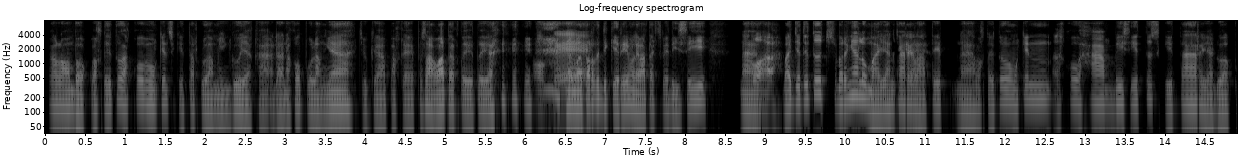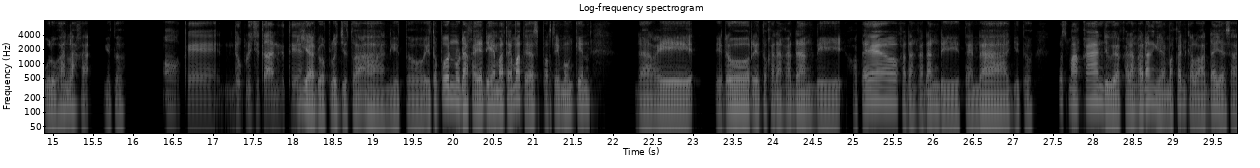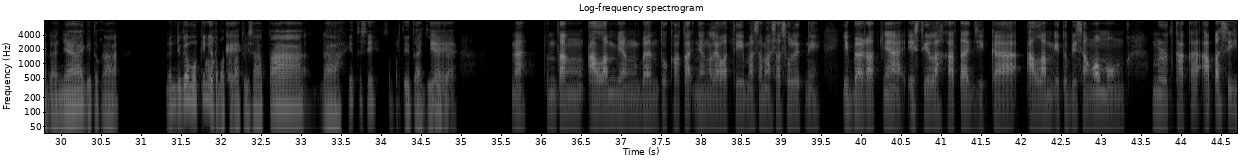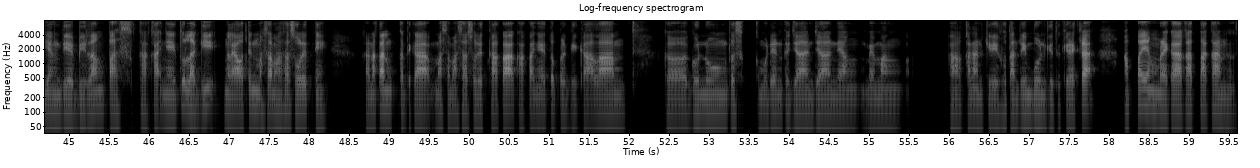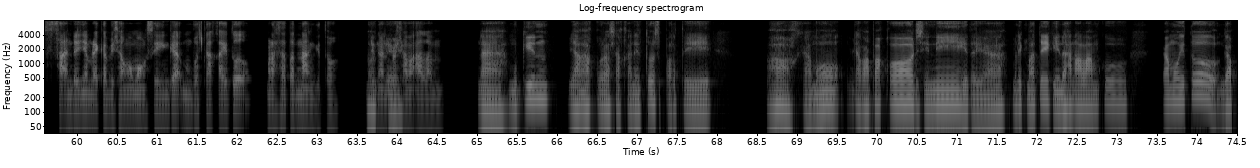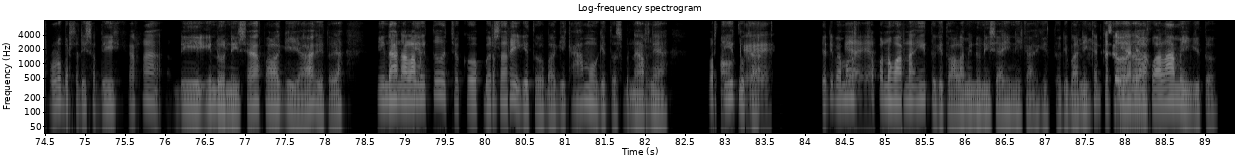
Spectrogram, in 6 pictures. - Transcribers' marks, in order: laugh; other background noise
- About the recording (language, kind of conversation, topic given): Indonesian, podcast, Bagaimana alam membantu kamu melewati masa-masa sulit?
